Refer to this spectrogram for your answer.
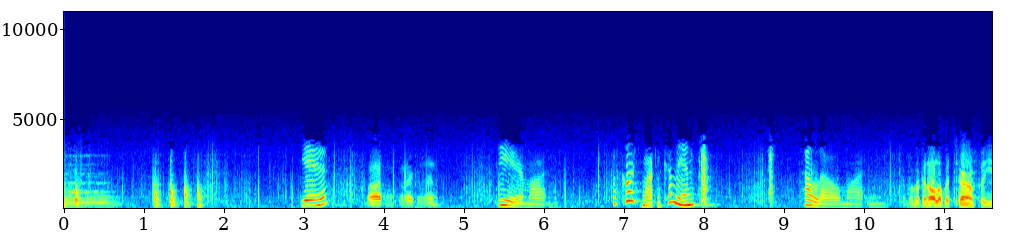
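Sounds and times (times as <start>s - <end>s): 
firm knocks on a door: 1.1s - 1.8s
speech: 3.0s - 4.8s, 5.4s - 8.2s, 9.2s - 11.5s.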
